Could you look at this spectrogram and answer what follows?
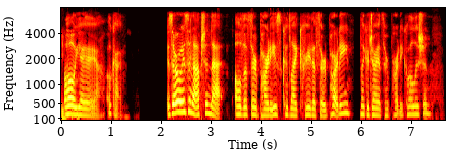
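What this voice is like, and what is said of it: Hoarse, congested sore-throat voice. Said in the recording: “I have a cold, so it's like been murdering my throat.”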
